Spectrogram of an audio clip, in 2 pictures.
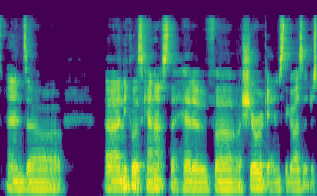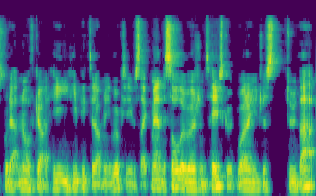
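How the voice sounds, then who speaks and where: Speaking very fast, a man uses a fairly low voice with a bright, sharp tone. His pitch varies in an ordinary way. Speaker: video game marketing and communications person. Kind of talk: podcast interview. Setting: remote call from France.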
